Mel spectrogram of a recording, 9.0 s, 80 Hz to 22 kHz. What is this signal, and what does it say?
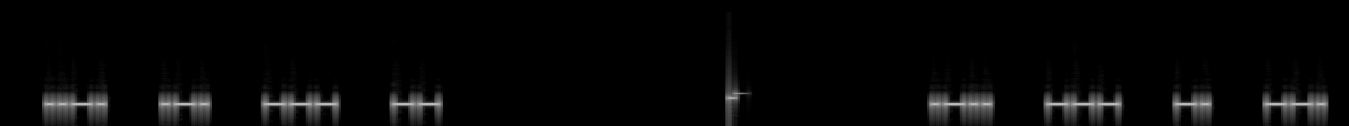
Morse code, heard as a keyed tone, about 28 wpm, spaced as for 16 wpm, 700 Hz. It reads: FROM LONG
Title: 3x Character Spacing - Top 200 Words - 28wpm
